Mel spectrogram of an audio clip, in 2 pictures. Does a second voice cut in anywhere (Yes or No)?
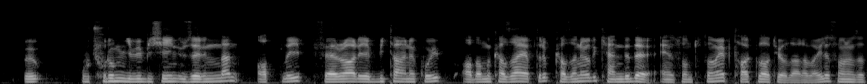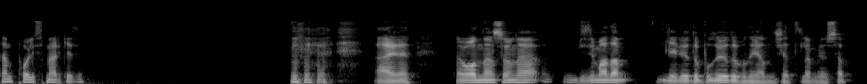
No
